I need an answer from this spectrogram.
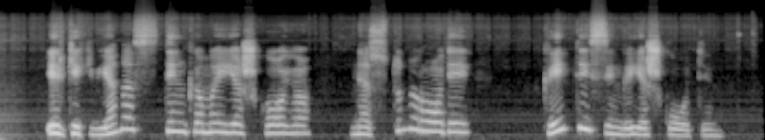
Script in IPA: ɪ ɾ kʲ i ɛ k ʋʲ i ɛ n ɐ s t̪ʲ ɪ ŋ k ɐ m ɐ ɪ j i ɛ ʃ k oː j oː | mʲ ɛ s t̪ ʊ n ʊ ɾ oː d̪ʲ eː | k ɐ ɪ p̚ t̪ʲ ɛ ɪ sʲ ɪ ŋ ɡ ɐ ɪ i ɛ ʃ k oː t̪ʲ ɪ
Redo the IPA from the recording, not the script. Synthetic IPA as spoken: ɪ ɾ kʲ i ɛ k ʋʲ i ɛ n ɐ s t̪ʲ ɪ ŋ k ɐ m ɐ ɪ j i ɛ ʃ k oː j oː | nʲ ɛ s t̪ ʊ n ʊ ɾ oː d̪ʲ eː | k ɐ ɪ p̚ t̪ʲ ɛ ɪ sʲ ɪ ŋ ɡ ɐ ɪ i ɛ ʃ k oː t̪ʲ ɪ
